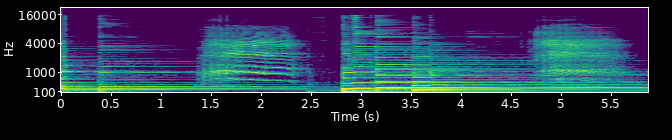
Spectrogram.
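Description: Sheep on a Kentucky sheep farm bleat loudly and close by, two long wavering calls separated by a short pause, with no talking over them.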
